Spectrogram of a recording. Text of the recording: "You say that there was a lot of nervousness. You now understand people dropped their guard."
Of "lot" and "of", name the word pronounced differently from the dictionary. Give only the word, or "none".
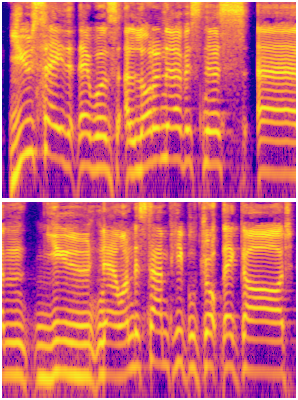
none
